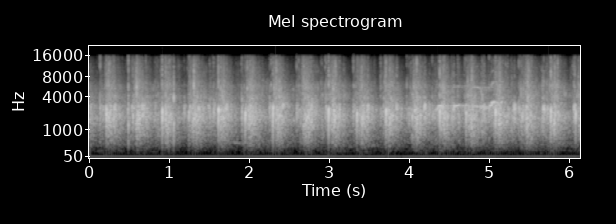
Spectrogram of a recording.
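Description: A group claps hands in a steady, quick rhythm in a large hall.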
